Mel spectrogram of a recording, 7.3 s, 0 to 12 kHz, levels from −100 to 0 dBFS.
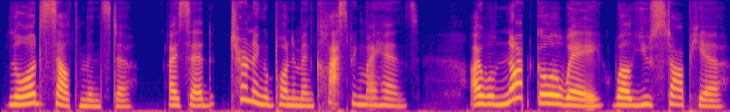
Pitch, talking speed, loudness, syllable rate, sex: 230 Hz, 165 wpm, -19 LUFS, 4.6 syllables/s, female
